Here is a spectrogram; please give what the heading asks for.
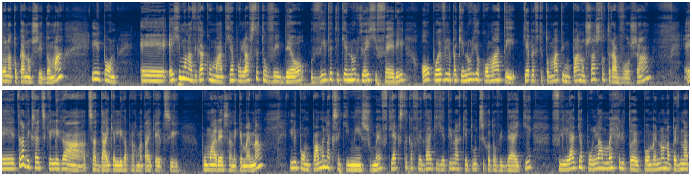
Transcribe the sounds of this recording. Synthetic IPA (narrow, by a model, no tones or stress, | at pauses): tonɐt̪o̞kɐno̞sind̪o̞mɐ | lipo̞n | ee̞çimo̞nɐðikɐko̞mɐt̪çɐpolɐfse̥t̪et̪o̞vid̪e̞o̞ðit̪e̞t̪ice̞nuɾʝo̞eçife̞ɾi | o̞pue̞vle̞pɐce̞nuɾʝo̞ko̞mɐt̪ice̞pe̞ft̪e̞t̪o̞mɐt̪imupɐno̞sɐst̪o̞t̪ɾɐvusɐ | et̪ɾɐviksɐet͡si̥ce̞liɣɐt͡sɐd̪ɐcɐliɣɐpɾɐɣmɐt̪ɐcɐet͡si | pumɐɾe̞sɐne̞ce̞me̞nɐ | lipo̞npɐme̞nɐkse̞cinisume̞ft̪çɐkse̥t̪e̞kɐfe̞ðɐciʝɐt̪iineɐɾce̞t̪ut͡siko̞t̪o̞vid̪ɐci | filɐcɐpo̞lɐme̞xɾit̪o̞e̞po̞me̞no̞nɐpe̞ɾnɐ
